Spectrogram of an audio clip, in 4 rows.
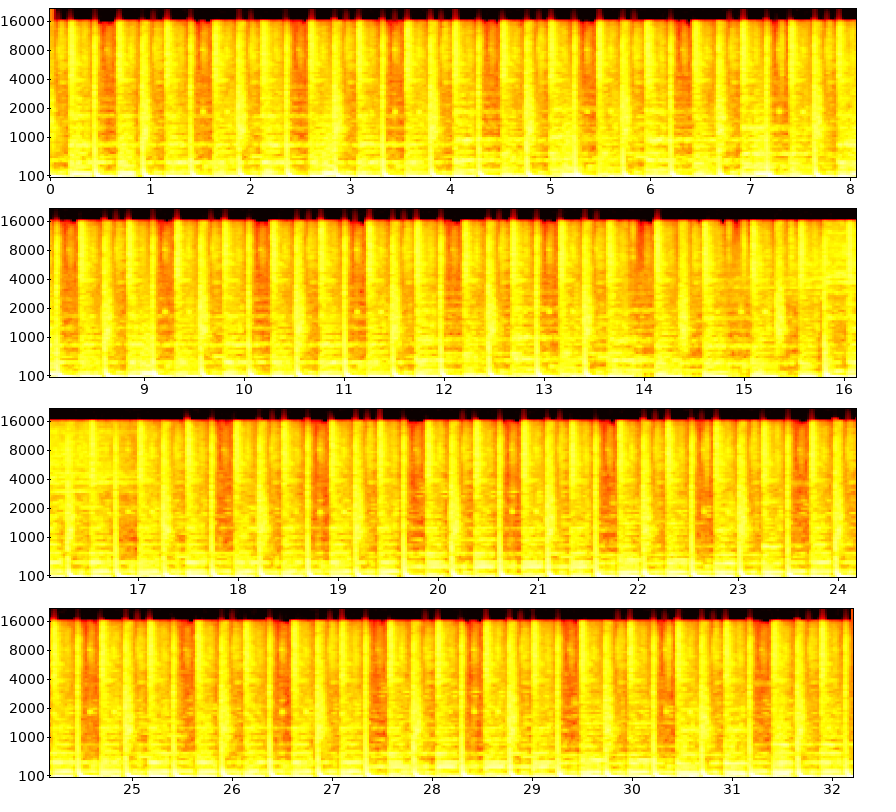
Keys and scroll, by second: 9.9 7, 21.8 6, 24.9 9, 25.2 Return.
